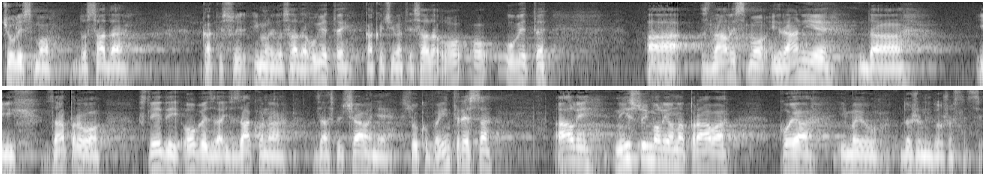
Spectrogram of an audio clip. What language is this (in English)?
Croatian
